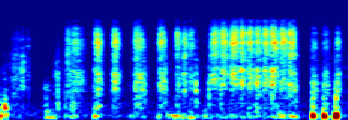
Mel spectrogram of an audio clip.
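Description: Folded foam sponge rubbed over a roughly sanded softwood board to apply water-based wood stain: faint scratchy strokes that quicken into a continuous rub over the last half second.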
